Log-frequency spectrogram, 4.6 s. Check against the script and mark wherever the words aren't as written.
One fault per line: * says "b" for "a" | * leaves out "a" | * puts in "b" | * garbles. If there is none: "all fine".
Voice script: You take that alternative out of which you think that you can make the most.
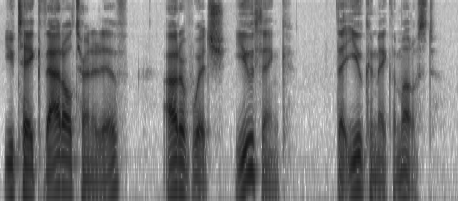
all fine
